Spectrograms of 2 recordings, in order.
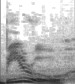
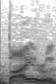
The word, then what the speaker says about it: Biro: Laszlo Biro, or Biro, depending on how you pronounce it, was the inventor of the ballpoint pen.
